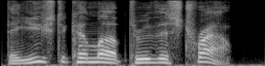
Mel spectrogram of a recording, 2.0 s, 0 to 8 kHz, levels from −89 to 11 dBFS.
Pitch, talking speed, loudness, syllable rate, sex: 165 Hz, 240 wpm, -16 LUFS, 4.8 syllables/s, male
